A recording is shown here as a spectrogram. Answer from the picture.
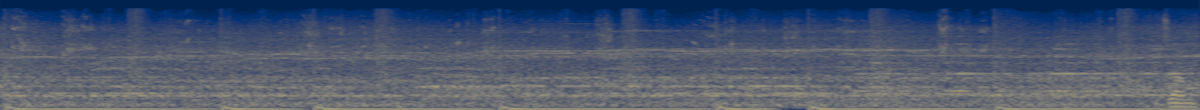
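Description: A basketball being dribbled on a hardwood court, about two bounces a second, over a steady arena background hum.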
